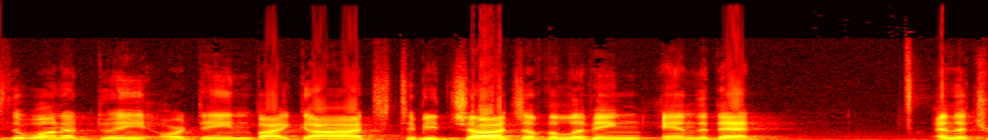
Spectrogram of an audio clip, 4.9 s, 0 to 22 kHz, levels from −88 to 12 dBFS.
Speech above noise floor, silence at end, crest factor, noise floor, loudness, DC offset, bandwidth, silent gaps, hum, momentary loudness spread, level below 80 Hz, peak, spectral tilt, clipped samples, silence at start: 32 dB; 0 s; 14 dB; -46 dBFS; -14 LUFS; under 0.1%; 18 kHz; none; none; 9 LU; -52 dBFS; 0 dBFS; -4 dB/octave; 0.4%; 0 s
